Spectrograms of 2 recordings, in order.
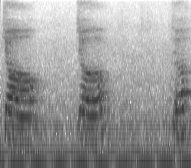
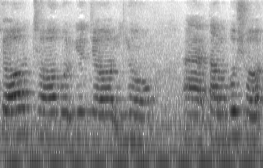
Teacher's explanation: এগুলো যখন উচ্চারণ করি আমরা, জিহ্বার উপরের অংশটি তালুকে স্পর্শ করে বলে এটার উচ্চারণ স্থান তালু, এবং এইগুলোকে আমরা তালব্য বর্ণ বলতে পারি।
